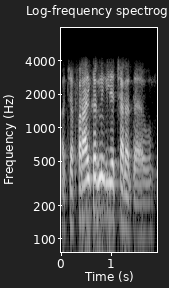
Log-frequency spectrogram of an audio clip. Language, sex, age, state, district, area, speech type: Urdu, male, 18-30, Bihar, Darbhanga, urban, conversation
